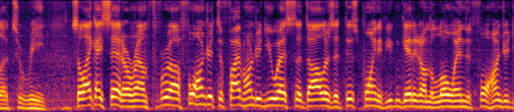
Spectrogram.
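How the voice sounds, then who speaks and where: A man hosting an informal product review, speaking in a halting way with frequent uh pauses and repeated phrases. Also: on the high side. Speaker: channel host reviewing radio gear.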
